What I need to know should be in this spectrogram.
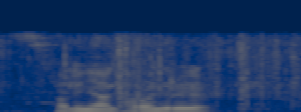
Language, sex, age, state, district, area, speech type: Santali, male, 60+, Jharkhand, East Singhbhum, rural, spontaneous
